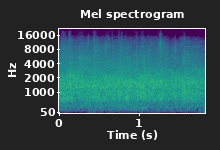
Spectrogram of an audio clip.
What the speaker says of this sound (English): you can clap to that one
